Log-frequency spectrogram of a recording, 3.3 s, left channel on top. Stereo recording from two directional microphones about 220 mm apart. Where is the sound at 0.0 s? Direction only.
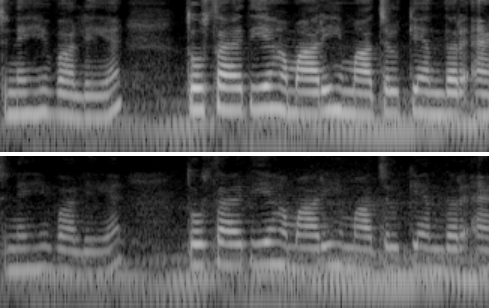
45° left (ahead or behind).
